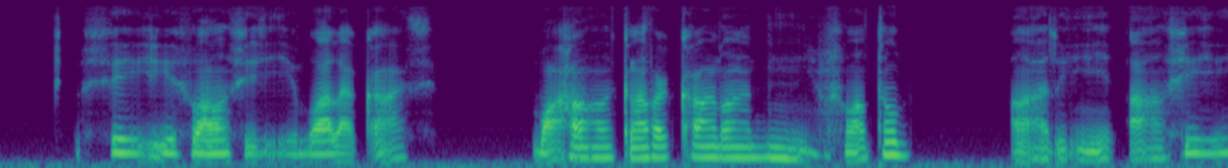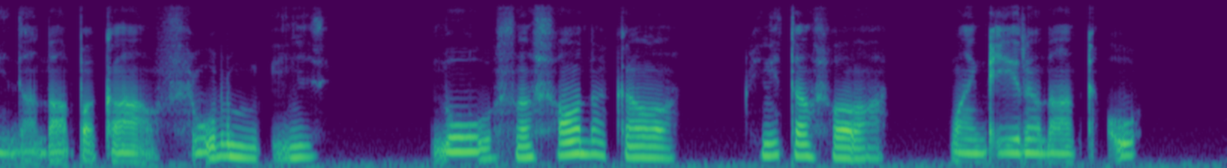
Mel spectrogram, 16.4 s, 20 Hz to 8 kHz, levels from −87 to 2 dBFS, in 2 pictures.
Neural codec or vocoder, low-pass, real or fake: autoencoder, 22.05 kHz, a latent of 192 numbers a frame, VITS, trained on many speakers; 7.2 kHz; fake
